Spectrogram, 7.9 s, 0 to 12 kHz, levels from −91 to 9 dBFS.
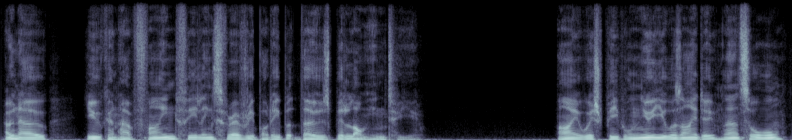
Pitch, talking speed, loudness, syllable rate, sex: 100 Hz, 175 wpm, -17 LUFS, 5.5 syllables/s, male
